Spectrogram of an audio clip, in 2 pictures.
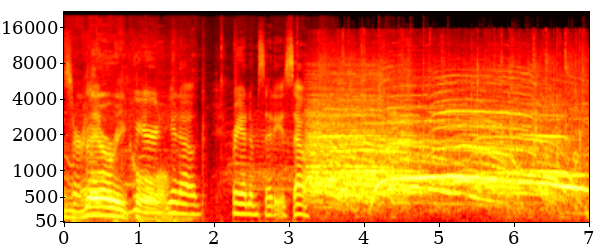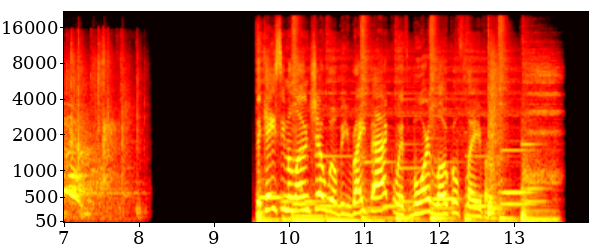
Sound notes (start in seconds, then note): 2.4 crowd cheering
